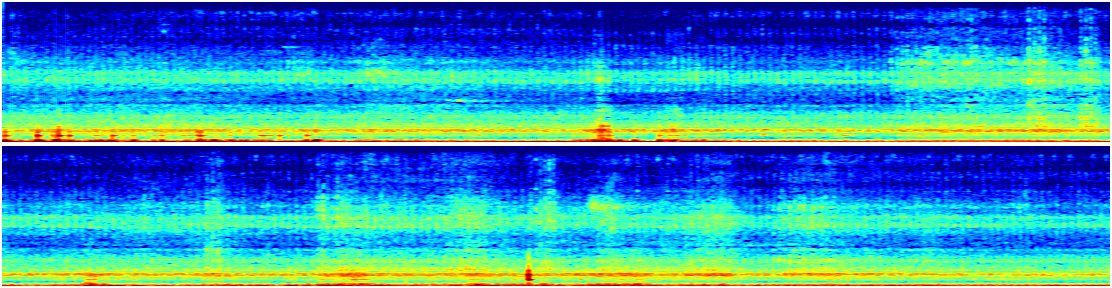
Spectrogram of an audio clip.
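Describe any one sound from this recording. A go-kart engine buzzes steadily close by.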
